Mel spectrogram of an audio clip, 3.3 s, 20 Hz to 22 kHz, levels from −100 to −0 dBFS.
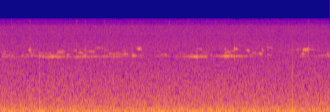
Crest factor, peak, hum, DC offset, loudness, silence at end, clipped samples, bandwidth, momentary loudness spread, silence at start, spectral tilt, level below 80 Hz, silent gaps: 16 dB; -12 dBFS; none; 0.2%; -28 LUFS; 0 s; under 0.1%; 11 kHz; 2 LU; 0 s; -4.5 dB/octave; -34 dBFS; none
